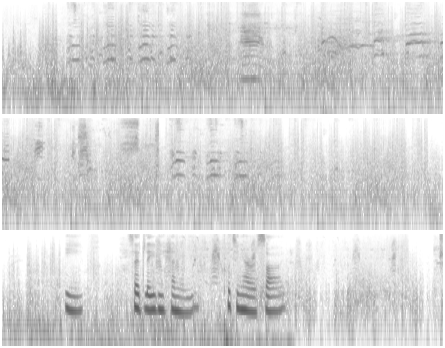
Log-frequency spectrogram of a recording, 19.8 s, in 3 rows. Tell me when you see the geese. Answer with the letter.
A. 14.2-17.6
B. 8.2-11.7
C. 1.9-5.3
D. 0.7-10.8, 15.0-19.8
D.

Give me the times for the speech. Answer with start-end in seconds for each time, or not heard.
14.2-17.6.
